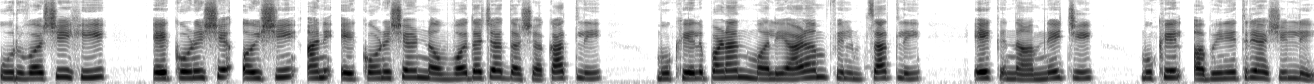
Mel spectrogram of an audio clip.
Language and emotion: Goan Konkani, neutral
